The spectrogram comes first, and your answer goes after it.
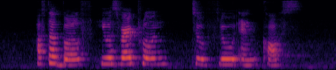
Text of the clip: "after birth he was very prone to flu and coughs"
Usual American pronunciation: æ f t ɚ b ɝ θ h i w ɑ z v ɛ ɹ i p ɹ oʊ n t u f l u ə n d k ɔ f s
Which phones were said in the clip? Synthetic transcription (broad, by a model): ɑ f t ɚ b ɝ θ h i w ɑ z v ɛ ɹ i p ɹ oʊ n t u f l u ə n k ɔ s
